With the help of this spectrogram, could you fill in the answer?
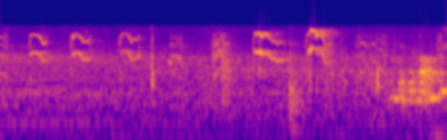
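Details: Yorkshire Terrier puppies whining: a run of high, wavering whimpers that bend up and down, several short squeaks in quick succession, with faint human speech in the background.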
